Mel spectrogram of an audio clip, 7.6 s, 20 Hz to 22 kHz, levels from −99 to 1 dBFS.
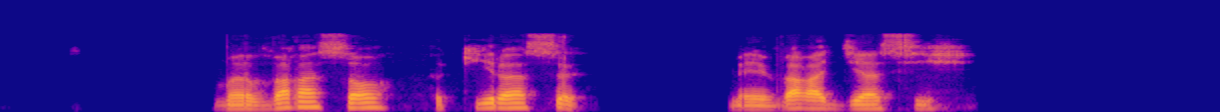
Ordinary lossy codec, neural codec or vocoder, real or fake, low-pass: MP3, 64 kbps; codec, 16 kHz, 16 kbps, FunCodec, trained on LibriTTS, 50 frames a second; fake; 7.2 kHz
